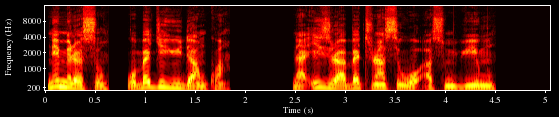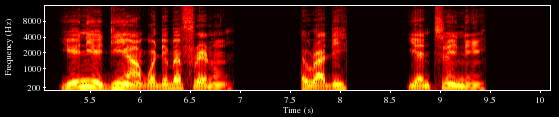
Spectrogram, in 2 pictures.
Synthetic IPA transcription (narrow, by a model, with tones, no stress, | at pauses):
nɪ̃˦mɪ̃˨ɾɛ˨sʊ˨wɔ˨bɛ˦d͡ʑɪ˦ju˦da˨ŋ̩˨kʷʰã̰˨ | nã˨ʔi˦s̬ɾa˨ɪ˨bɛ˦tʰɪ˦ɾã˦sɪ˦wɔ˨ʔa̰˨sʊ̃˨m˨d͡ʑᶣɥe˦mũ˦ | je˦nĩ˦e˨dĩ˦a˨wɔ˨dɪ˦bɛ˦fɾɛ˨nʊ̃˨ | æ˨wu˨ɾa˨dɪ˦ | jɛ˨n̩˨tʰɪ˦nɪ̃˦nɪ̃˨˦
